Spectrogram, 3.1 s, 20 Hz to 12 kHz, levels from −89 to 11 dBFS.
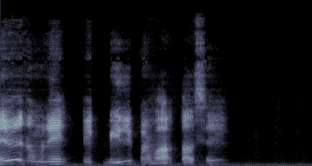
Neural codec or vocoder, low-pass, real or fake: codec, 44.1 kHz, 2.6 kbps, DAC; 10.8 kHz; fake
